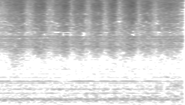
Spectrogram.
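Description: Faint, rapid rubbing strokes, about six a second, over a low steady hum.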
